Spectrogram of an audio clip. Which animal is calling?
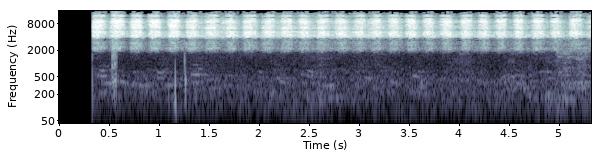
Cicada orni, a cicada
